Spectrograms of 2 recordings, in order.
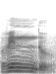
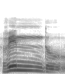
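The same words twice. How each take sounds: The two takes are said the same way.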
